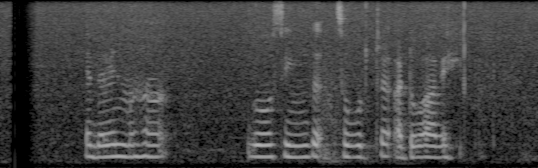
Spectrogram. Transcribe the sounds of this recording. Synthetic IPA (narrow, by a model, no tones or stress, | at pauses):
ed̪əʋenmɐɦa | ɡoːsiŋɡəsuːt̪rəʔɐʈuʋaːʋeɦi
